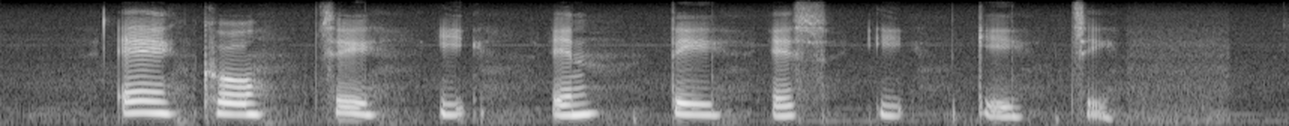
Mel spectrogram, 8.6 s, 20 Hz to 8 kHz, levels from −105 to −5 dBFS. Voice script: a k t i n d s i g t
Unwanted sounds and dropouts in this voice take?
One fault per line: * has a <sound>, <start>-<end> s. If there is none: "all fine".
all fine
